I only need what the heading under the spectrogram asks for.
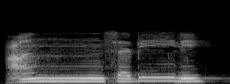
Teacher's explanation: نقف بغنة على النون زمنها حركتان ولذلك لونت بالأخضر، ولا نشدد حرف السين الذي بعدها عن سبيلي. · Term: حكم الإخفاء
